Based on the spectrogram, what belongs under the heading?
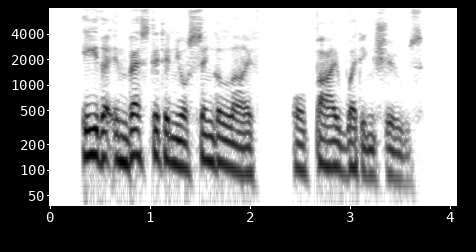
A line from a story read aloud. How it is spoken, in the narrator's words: said Linda sternly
